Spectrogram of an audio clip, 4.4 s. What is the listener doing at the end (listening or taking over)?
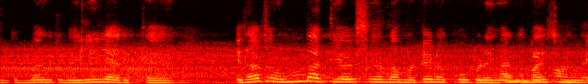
taking over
